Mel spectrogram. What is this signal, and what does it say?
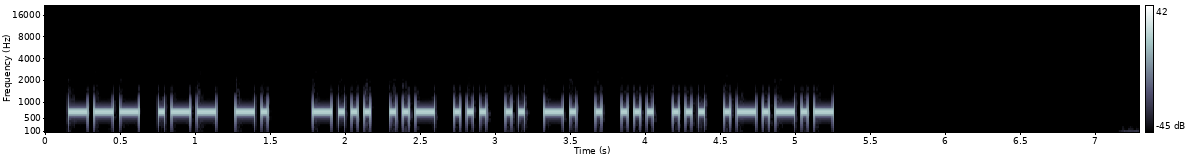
Morse code, heard as a keyed tone, about 28 wpm, 700 Hz. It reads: OWN BUSINESS.
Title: Sentences from Top 1000 Words - Review Part 6 - 28wpm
